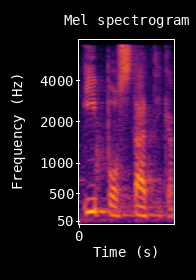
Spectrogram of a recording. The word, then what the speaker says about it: hipostática: Entonces, vamos a regresar a este día, a esta frase, la unión hipostática, hipostática, perdón, sin H sin pronunciarlo.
